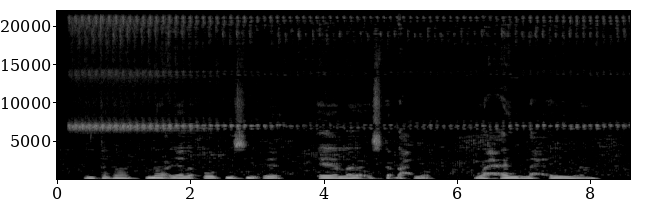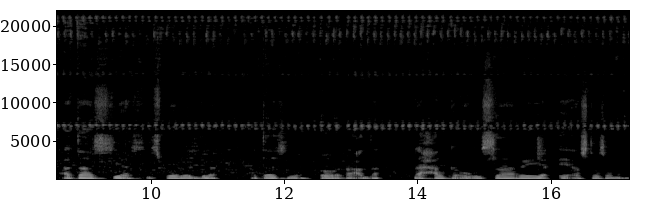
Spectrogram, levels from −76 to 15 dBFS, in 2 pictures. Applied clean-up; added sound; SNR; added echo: classical method Wiener filter.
